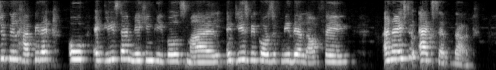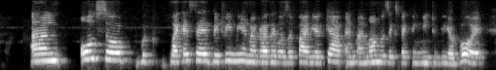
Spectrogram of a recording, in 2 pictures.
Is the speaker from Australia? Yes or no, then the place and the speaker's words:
no; Kuwait; first language English; moved away as an adult; also born or lived in Pakistan; coming from Kuwait, English was my first language. We used to only speak in Urdu with my family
